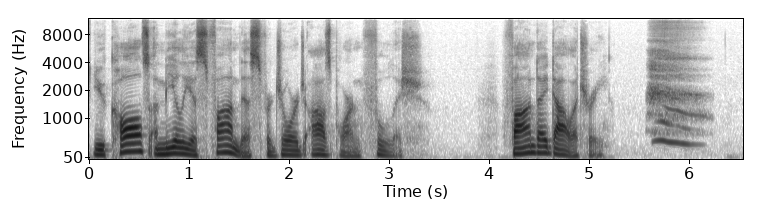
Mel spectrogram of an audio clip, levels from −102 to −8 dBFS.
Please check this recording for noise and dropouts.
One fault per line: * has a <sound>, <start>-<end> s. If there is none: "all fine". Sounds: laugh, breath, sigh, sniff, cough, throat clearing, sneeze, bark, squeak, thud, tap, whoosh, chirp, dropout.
* has a sigh, 5.6-6.3 s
